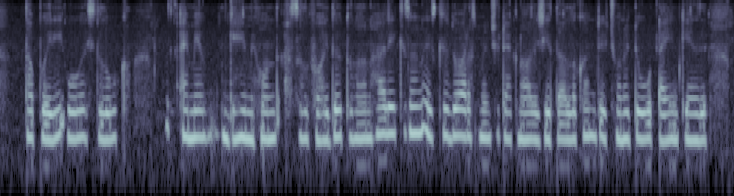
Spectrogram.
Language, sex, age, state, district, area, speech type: Kashmiri, female, 18-30, Jammu and Kashmir, Shopian, rural, spontaneous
